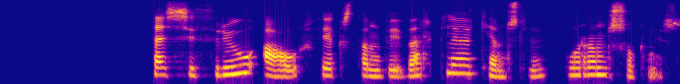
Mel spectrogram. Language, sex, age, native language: Icelandic, female, 30-39, Icelandic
